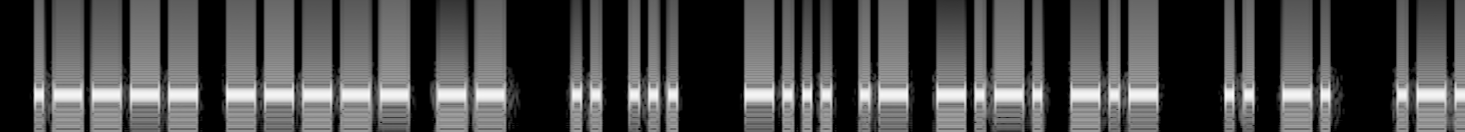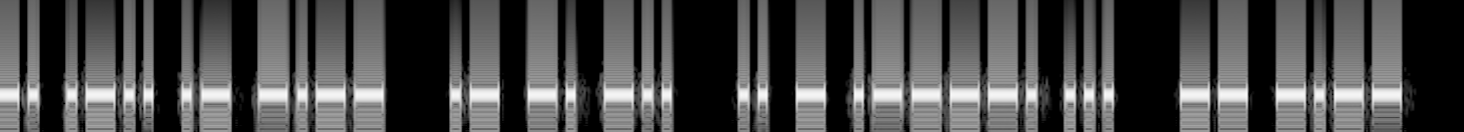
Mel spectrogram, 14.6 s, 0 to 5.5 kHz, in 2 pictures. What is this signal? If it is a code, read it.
Morse code, heard as a keyed tone, about 25 wpm, 600 Hz. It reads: 10M IS BACK IN PLAY AND IT'S MY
